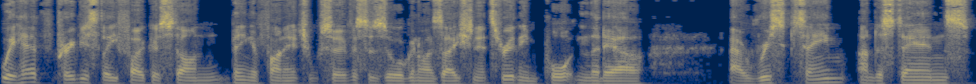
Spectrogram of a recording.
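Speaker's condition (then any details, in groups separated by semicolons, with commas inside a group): No condition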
